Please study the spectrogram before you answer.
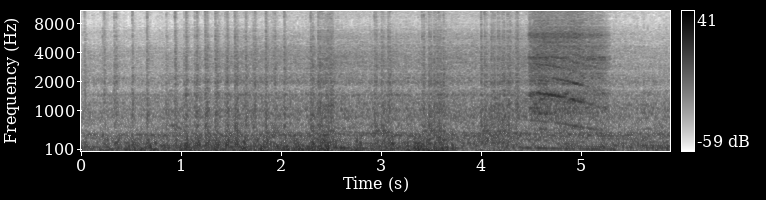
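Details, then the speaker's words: Polaris Trail Boss 350 quad, revived after 15 years abandoned: steady crackle with a couple of throttle blips, firing even and reasonably quiet, much better than before; normal running. "he's a ripper way better than it did it's quiet dude"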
